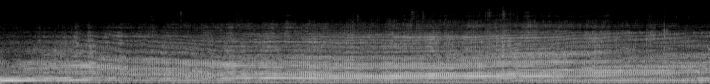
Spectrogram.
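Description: Engine and propeller of a 35% scale Aeroworks Extra 260 radio-controlled aerobatic plane in flight. The engine note wavers, dipping about two seconds in and then rising again.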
